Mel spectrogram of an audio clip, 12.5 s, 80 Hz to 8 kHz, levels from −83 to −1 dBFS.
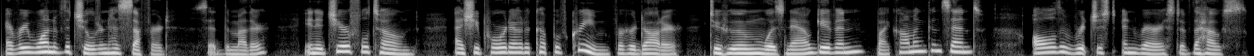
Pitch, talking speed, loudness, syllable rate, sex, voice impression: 190 Hz, 195 wpm, -18 LUFS, 5.3 syllables/s, female, very feminine, very adult-like, intellectual, slightly calm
